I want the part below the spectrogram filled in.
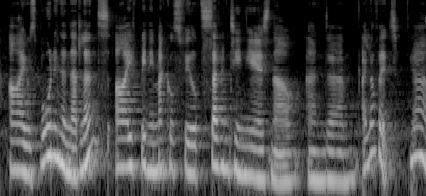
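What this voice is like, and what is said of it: Non-local Dutch accent. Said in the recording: “I'm guessing from your accent, you're not from Macclesfield”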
